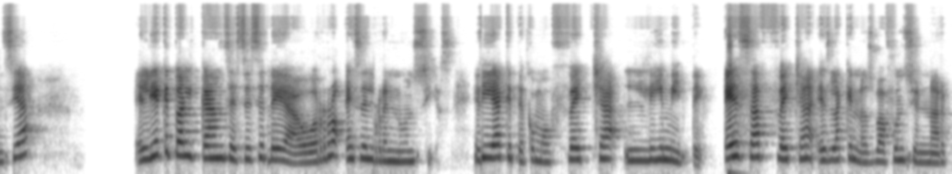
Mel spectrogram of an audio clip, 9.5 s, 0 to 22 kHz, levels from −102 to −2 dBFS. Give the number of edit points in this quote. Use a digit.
5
